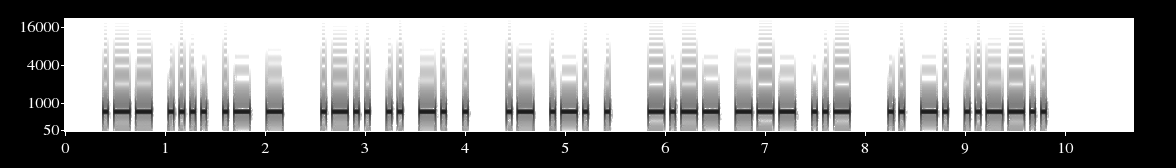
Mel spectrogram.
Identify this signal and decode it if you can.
Morse code, heard as a keyed tone, about 22 wpm, 700 Hz. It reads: WHAT LINE ARE YOU IN?
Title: Sentences from Top 1000 Words - Review Part 1 - 22wpm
